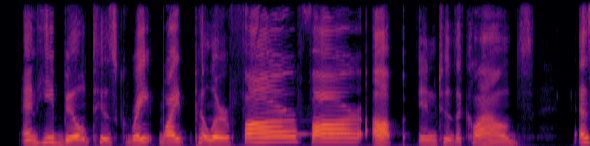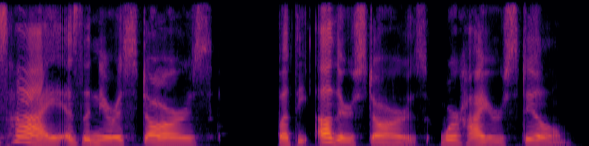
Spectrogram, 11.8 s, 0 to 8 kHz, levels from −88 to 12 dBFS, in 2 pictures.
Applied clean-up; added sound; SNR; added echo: neural mask model DeepFilterNet 3.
